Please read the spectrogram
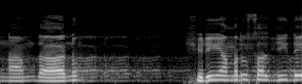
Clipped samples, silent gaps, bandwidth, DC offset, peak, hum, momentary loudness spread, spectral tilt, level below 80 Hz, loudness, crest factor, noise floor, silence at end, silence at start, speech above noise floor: under 0.1%; none; 11.5 kHz; under 0.1%; -4 dBFS; none; 19 LU; -7.5 dB/octave; -56 dBFS; -19 LUFS; 16 dB; -46 dBFS; 0 s; 0 s; 28 dB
